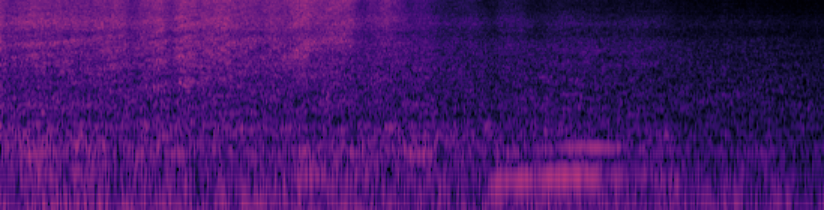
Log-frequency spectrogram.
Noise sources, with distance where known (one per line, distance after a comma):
engine of unclear size, near
unidentified powered saw, near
